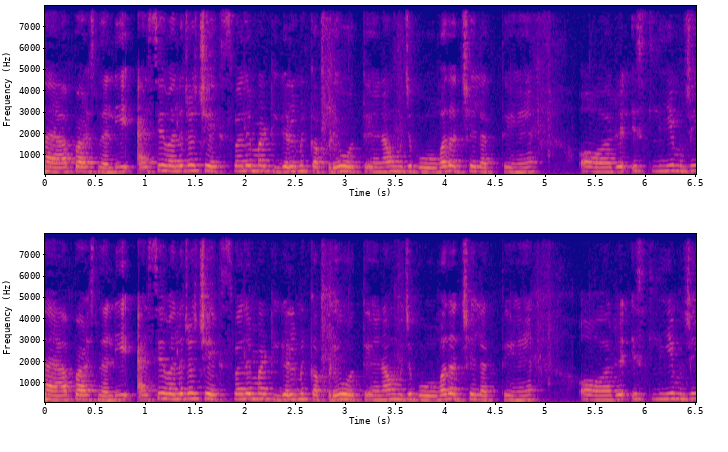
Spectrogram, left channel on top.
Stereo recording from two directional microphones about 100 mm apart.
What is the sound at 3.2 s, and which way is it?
A woman's voice, 25° right (ahead or behind).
